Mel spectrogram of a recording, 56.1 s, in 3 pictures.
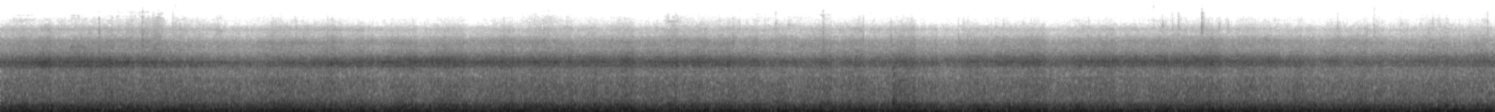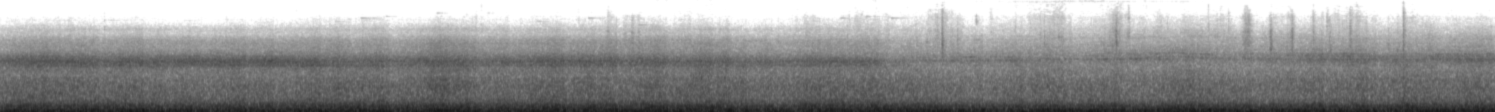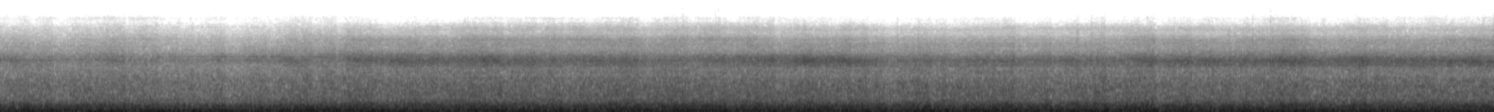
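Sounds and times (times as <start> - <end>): constant higher hum: 0.0 - 56.0
train cabin low rumble: 0.0 - 56.0.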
